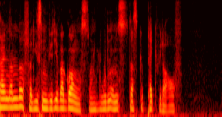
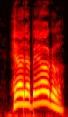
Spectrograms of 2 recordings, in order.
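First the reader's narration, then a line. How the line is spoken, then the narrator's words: Loud call in Czech. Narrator (German): rief laut auf Tschechisch laut in den Raum hinein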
